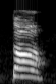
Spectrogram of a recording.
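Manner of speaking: "Tó" called out loud alone. Shown as a demonstration. Teacher isolating stressed syllable loudly. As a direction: punch out "Tó". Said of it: "Qual que é a tônica?".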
